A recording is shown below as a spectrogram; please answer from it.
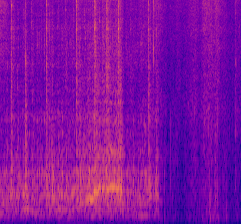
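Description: A sewing machine stitches and back stitches a seam on an A-line skirt, a steady close mechanical whir that runs for a few seconds then drops off to quieter handling noise.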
